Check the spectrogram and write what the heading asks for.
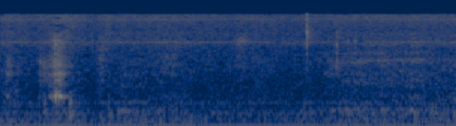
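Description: Near silence: room tone, with one faint click about a quarter of a second in as metal hydraulic fittings on the pump block are handled.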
